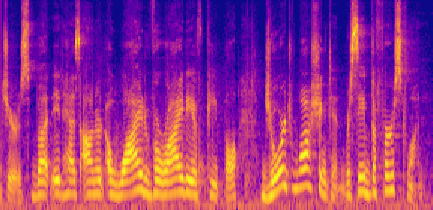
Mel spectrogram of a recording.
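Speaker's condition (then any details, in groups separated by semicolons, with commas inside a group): No condition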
